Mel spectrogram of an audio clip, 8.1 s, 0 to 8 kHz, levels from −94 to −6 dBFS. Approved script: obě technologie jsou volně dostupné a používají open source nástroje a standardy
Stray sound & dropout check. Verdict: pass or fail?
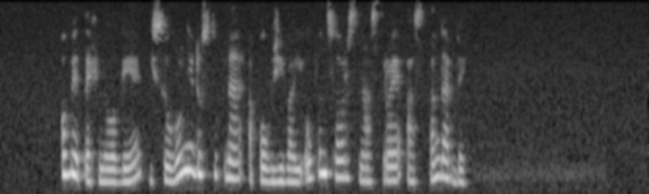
pass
